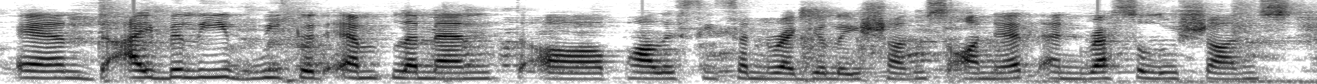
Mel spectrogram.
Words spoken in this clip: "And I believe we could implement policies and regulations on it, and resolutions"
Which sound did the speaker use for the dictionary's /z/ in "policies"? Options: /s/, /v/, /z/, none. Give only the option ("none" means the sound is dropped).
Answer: /s/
